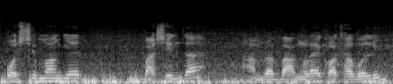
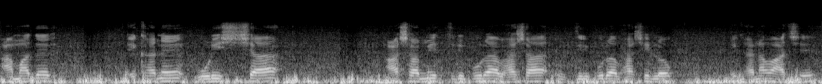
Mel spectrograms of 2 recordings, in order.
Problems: constant background noise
